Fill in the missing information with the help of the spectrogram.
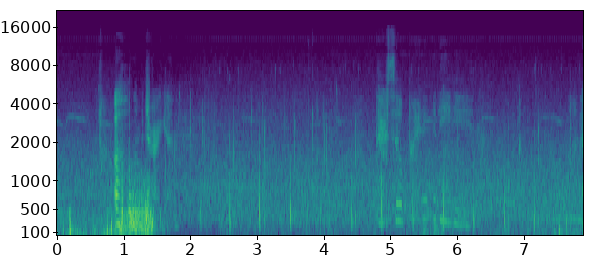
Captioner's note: heels against pavement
